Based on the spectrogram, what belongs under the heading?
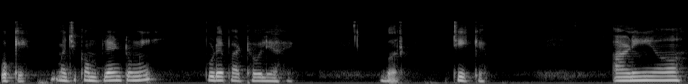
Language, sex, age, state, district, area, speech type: Marathi, female, 30-45, Maharashtra, Satara, urban, spontaneous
